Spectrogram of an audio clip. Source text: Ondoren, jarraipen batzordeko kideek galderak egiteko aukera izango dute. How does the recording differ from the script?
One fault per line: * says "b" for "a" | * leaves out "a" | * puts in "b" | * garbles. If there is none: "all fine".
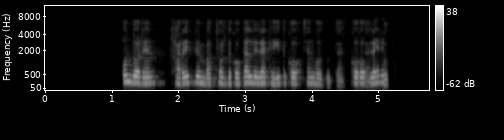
* leaves out "kideek"
* leaves out "aukera"
* garbles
